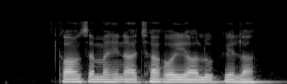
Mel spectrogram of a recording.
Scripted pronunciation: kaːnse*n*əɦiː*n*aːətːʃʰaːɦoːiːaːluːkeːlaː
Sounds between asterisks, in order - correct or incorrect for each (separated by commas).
incorrect, correct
